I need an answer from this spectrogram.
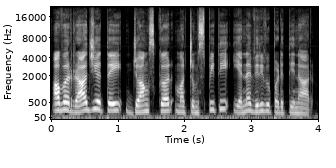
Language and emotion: Tamil, neutral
